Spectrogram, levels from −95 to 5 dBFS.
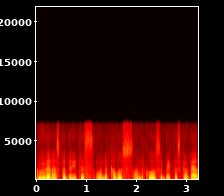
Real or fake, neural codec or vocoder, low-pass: fake; codec, 16 kHz, 0.2 kbps, FocalCodec; 7.2 kHz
